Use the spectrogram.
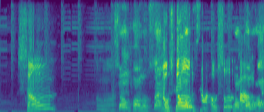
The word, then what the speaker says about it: São Paulo: Also, it's pronounced São Paulo.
